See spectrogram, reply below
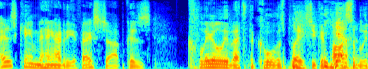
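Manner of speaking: ordinary talk, nothing marked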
